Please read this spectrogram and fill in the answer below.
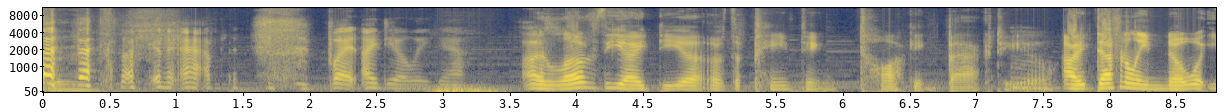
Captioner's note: laughing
